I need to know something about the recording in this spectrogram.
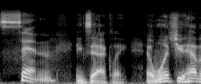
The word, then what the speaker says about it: sim: And words ending in "m" make an "n" sound. So, the word for yes, sim, spelled s i m, is actually pronounced sin.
